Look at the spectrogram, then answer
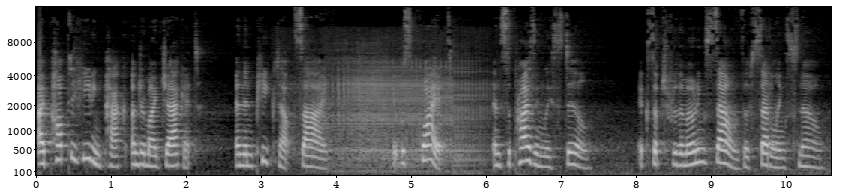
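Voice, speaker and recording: A woman's voice: medium pitch, expressive, a little slow, close to an everyday voice. A young woman playing a determined field medic and operative, narrating her mission in the first person for an audio drama. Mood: tense, reflective.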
